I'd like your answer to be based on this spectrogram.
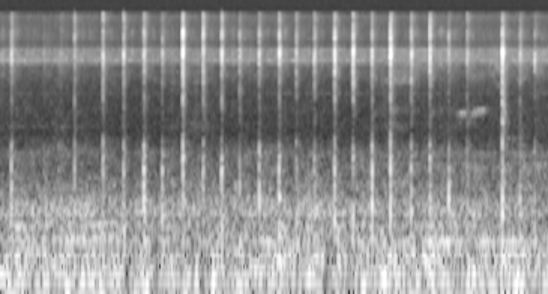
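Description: Fingertips and short nails tap and scratch across the rough, pebbly peel of a single whole, solid, fist-sized dark-green avocado held in both hands. A quick, steady run of soft, dry clicks, each with a brief bright tick, sits over a constant low, rumbling hum.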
